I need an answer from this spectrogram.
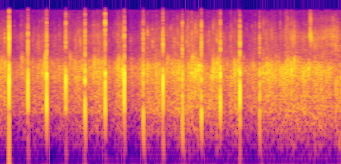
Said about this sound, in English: I'd like to start really quickly by us giving them both a round of applause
